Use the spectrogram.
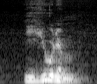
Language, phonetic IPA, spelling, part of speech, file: Russian, [ɪˈjʉlʲɪm], июлем, noun, LL-Q7737 (rus)-июлем.wav
- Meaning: instrumental singular of ию́ль (ijúlʹ)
